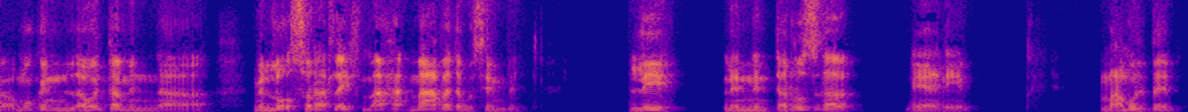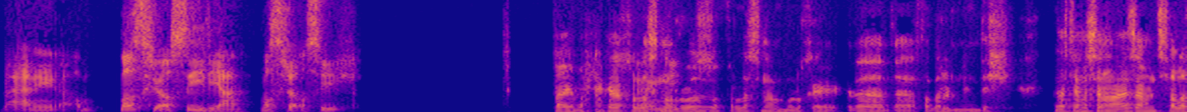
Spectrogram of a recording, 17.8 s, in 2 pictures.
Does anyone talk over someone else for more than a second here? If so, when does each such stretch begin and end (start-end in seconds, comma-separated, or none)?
none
